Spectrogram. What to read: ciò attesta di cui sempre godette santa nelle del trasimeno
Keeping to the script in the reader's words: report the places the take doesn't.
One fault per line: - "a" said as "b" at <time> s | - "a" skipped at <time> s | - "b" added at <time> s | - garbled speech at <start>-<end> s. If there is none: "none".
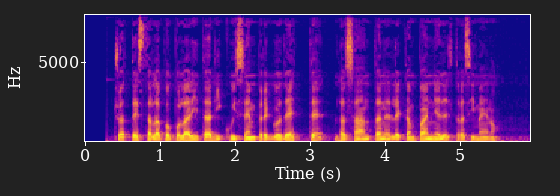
- "la popolarità" added at 0.9 s
- "la" added at 3.3 s
- "campagne" added at 4.2 s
